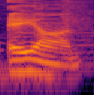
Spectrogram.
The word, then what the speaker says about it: Aeon: Joe Allen, Dark Aeon. And I'm going to talk to you about how I came now to the conclusion Aeon's the appropriate way to pronounce it, no matter what Cambridge says.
